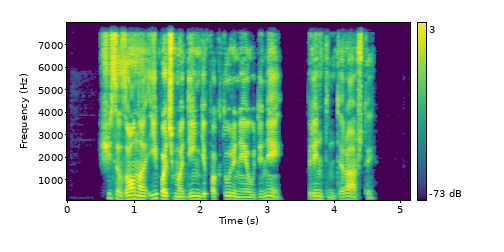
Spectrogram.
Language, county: Lithuanian, Kaunas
